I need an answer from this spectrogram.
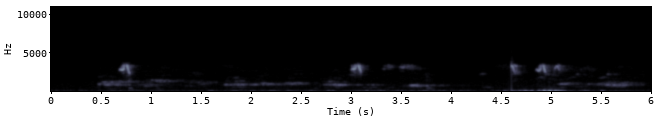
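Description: Small birds chirping and twittering in short, scattered calls, picked up by the feeder camera's microphone, with a low bump just under five seconds in.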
